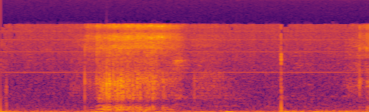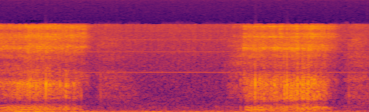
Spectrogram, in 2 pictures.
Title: Extracts of snoring of men all named on a decoration of a residence.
